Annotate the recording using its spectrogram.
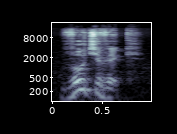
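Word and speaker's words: Vučević: they shouldn't have much problems with this team vuchevik yeah that's how you say his name uh nicola vuchovic yeah there we go uh to do for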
